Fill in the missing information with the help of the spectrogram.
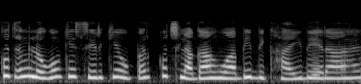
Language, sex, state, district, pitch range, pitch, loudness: Hindi, female, Bihar, Saran, 285-345 Hz, 310 Hz, -14 LUFS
